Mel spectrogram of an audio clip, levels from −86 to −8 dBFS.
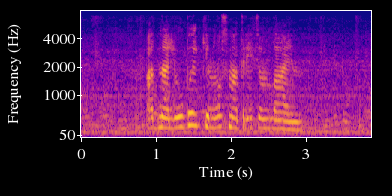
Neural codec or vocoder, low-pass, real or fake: vocoder, 22.05 kHz, 80 mel bands, WaveNeXt; 7.2 kHz; fake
